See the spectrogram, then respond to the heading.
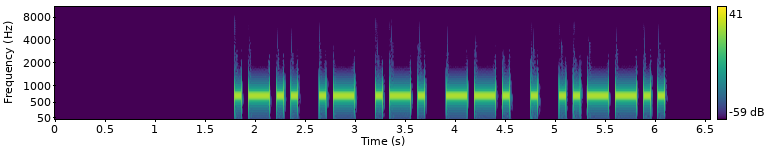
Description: Morse code, heard as a keyed tone, about 17 wpm, 700 Hz. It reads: LARGE?
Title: 4x Word-Spacing - Sentences from Top 200 Words - 17wpm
